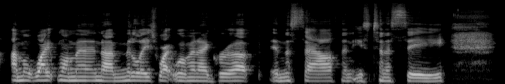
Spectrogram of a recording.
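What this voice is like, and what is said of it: Southern US accent. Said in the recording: “you can probably hear, as can your listeners, that uh, this is a Southern accent”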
